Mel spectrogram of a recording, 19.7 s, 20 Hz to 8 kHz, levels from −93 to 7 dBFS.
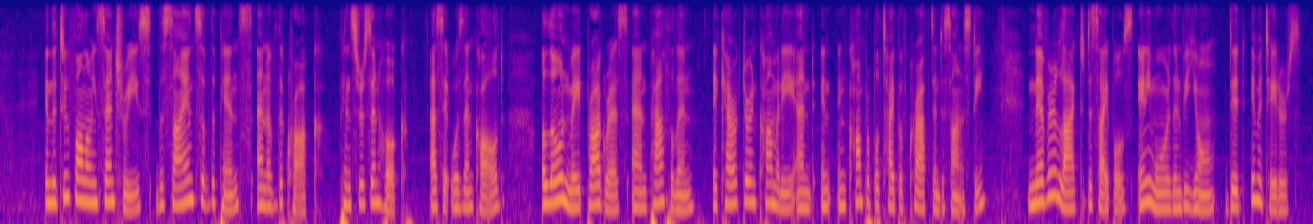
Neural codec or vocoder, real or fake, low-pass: none; real; 7.2 kHz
